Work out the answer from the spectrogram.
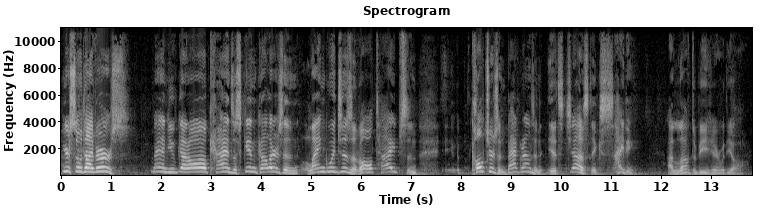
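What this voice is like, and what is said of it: Mixed Western and Southern American accent. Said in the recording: “I've got country folk. I mean, Western folks. ... mix me up with the Southern folks, and so it's some type of mixed up Southernese”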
